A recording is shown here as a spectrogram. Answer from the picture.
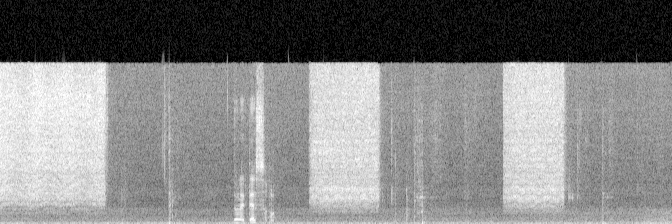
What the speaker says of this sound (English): Then I will spray some maybe spring water, blah blah blah water, any type of water.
